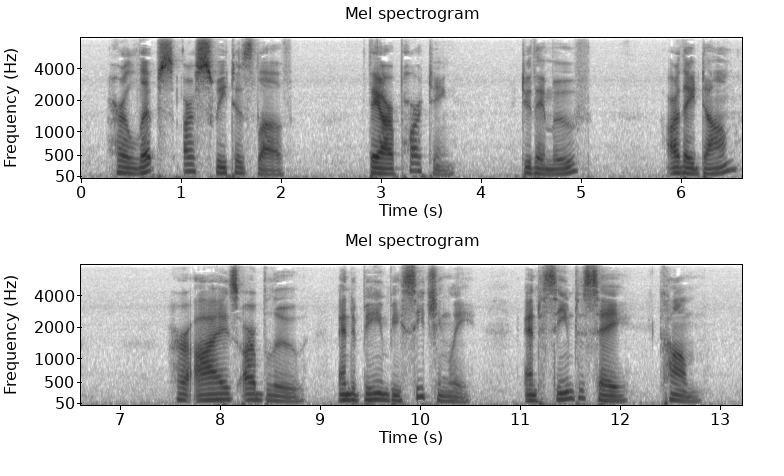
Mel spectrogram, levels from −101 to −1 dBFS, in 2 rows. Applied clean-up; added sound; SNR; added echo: none; none; none; none.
